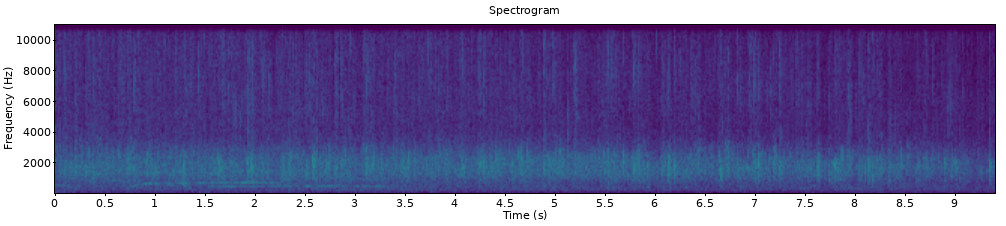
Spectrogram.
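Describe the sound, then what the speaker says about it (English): Large conference audience giving a sustained round of applause for event speakers and organizers, dense continuous clapping filling the hall at even loudness, with a brief faint tone near the start. "let's give these people a round of applause"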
